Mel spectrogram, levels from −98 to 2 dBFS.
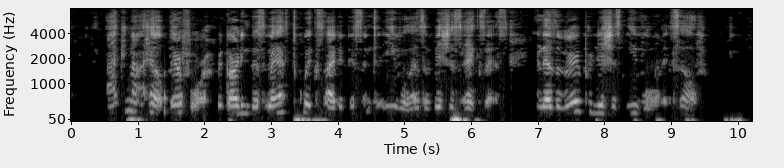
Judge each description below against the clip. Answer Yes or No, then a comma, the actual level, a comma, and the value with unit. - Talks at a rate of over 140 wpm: No, slow, 135 wpm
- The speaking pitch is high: Yes, high, 220 Hz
